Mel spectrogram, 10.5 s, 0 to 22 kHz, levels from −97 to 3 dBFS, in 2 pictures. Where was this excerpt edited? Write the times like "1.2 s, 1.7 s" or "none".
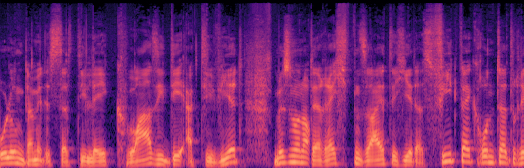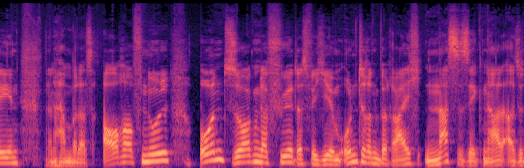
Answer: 3.1 s, 9.4 s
